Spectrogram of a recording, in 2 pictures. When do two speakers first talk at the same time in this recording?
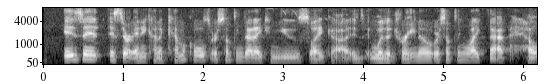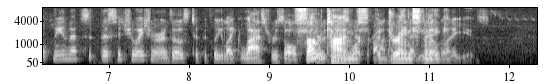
9.3 s

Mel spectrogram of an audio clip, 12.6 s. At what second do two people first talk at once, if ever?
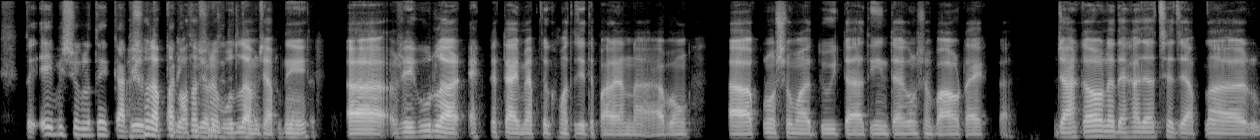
1.3 s

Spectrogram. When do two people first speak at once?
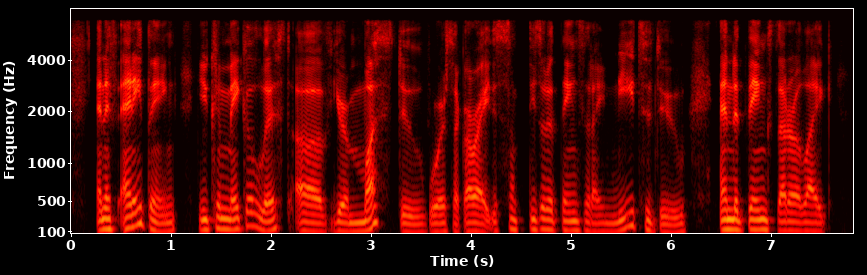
none

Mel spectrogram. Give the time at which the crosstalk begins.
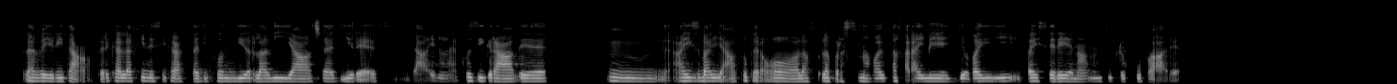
none

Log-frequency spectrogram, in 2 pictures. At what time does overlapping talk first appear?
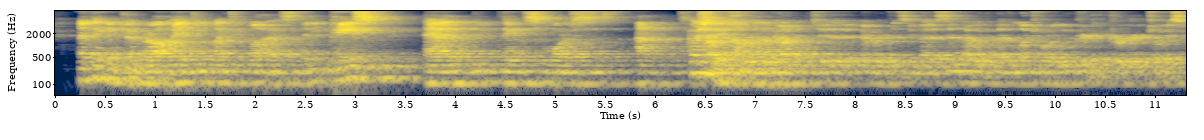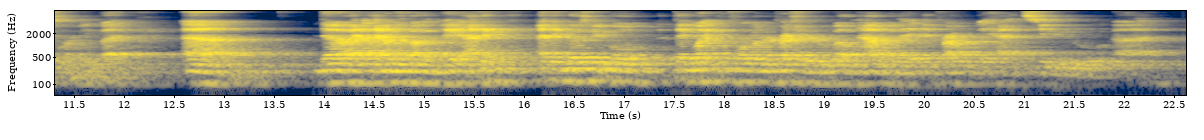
6.3 s

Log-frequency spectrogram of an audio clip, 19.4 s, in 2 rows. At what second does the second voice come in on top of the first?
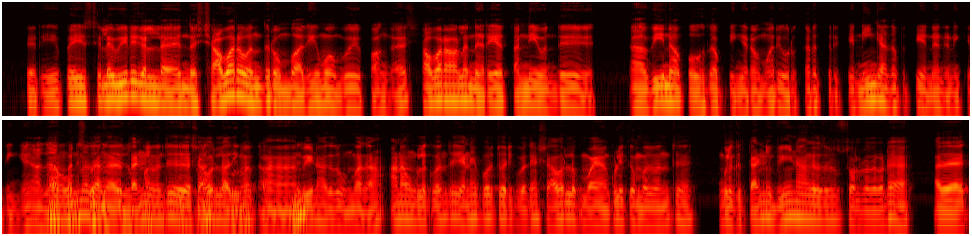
10.1 s

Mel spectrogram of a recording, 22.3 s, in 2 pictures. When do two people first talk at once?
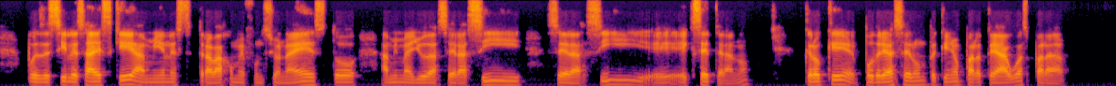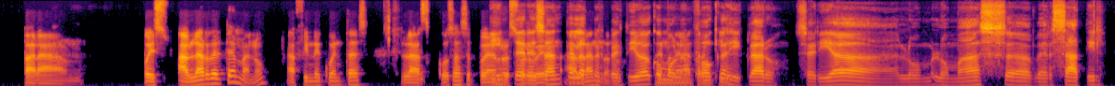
16.1 s

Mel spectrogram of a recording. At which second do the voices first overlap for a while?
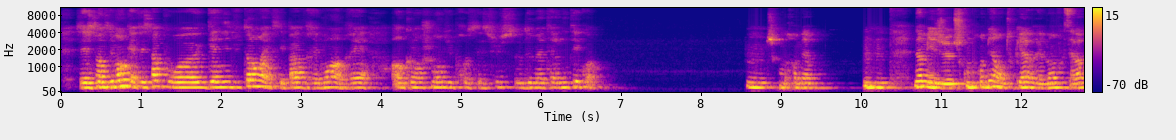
none

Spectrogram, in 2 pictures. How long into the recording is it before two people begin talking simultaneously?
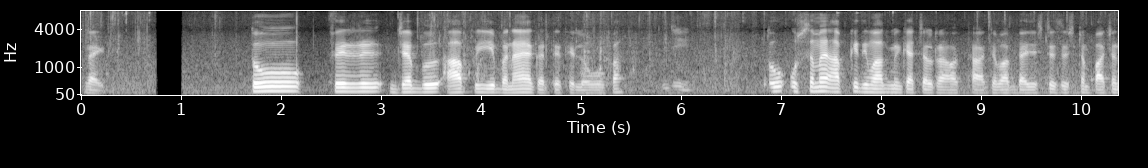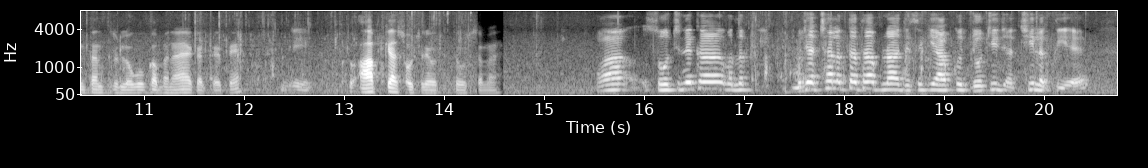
none

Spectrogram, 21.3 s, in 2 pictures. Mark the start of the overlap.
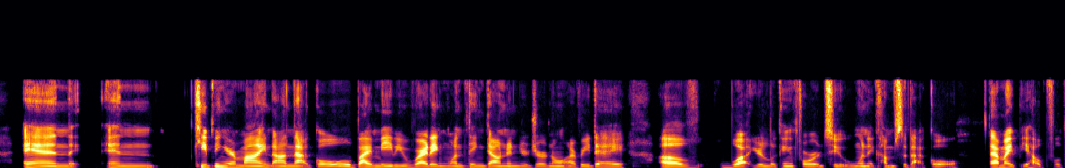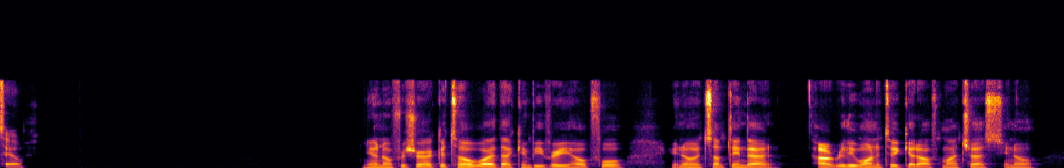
none

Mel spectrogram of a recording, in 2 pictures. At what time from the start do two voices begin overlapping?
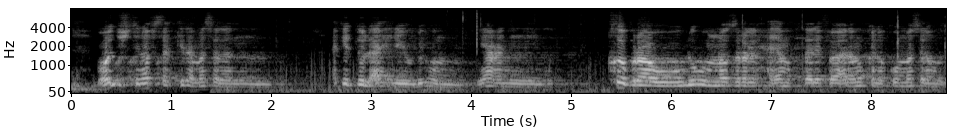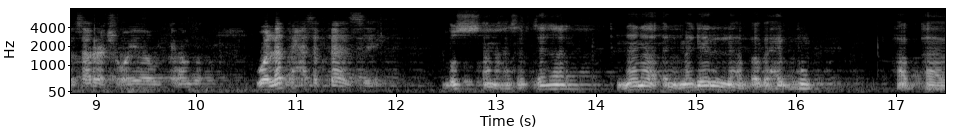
none

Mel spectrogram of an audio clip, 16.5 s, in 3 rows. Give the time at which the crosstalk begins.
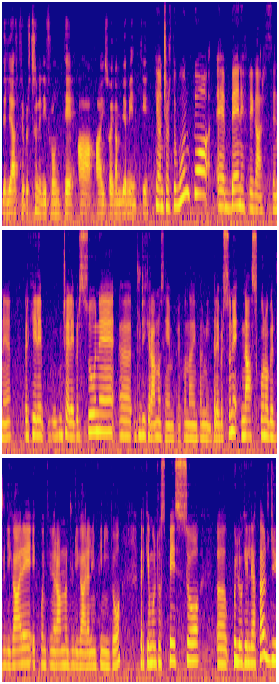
none

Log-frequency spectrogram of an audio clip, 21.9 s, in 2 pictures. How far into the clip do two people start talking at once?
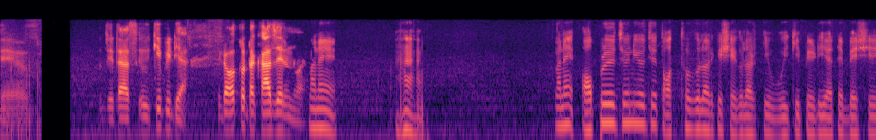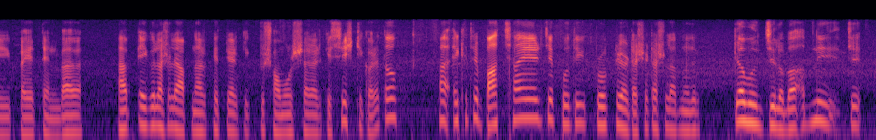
none

